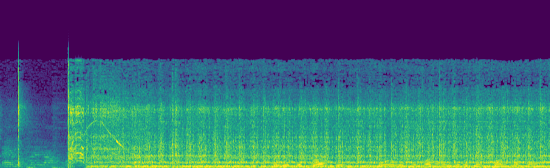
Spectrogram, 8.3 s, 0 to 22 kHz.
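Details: 2003 Yamaha RX-1 1000cc four-stroke snowmobile after carburetor cleaning and reassembly: brief crank, fires at once and holds a steady, even idle with no stumbling or misses.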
